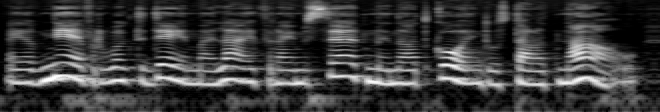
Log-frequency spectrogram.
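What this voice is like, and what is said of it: Poor put-on Italian accent. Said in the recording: “That was a really, really bad Italian accent”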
